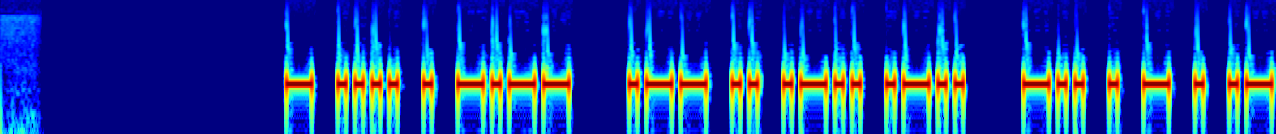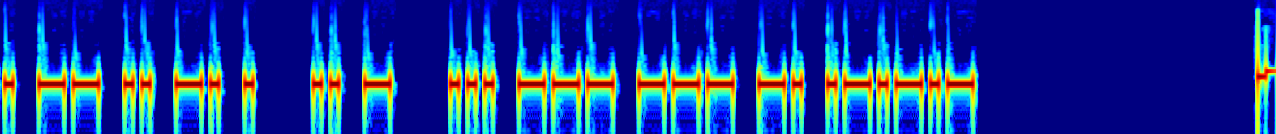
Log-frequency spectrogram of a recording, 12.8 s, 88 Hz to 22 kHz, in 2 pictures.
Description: Morse code, heard as a keyed tone, about 28 wpm, 700 Hz. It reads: THEY WILL DETERMINE IT SOON.
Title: Sentences from Top 1000 Words - Review Part 4 - 28wpm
